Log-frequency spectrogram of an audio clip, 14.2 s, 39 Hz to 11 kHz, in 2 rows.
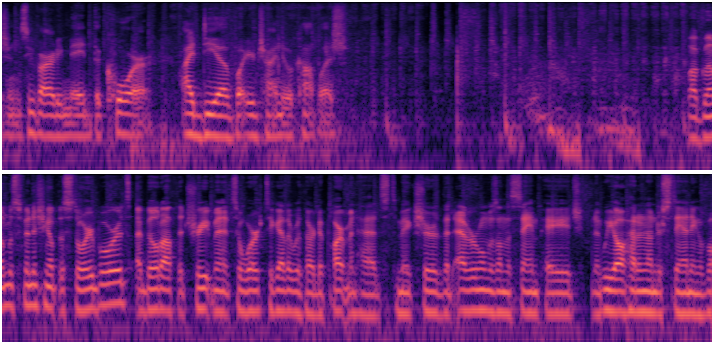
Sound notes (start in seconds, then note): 3.7 pencil scratching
